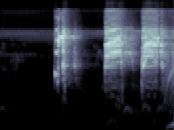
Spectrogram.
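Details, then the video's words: Black francolin of Sindh heard in a village, giving a silence then three loud rasping, scratchy bursts, the last two close together, ending with a brief low sliding sound. "Sindhi Kala teetar ki khubsurat awaaz gaon mein"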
